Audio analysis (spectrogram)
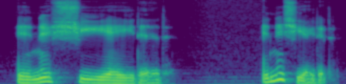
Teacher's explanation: second T is between vowels, so we pronounce it like a fast D.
